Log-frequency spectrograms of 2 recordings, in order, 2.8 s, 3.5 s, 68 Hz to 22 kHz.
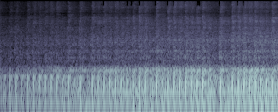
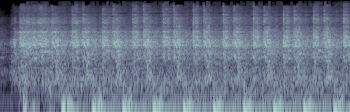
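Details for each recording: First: Yamaha YFZ 450 ATV after fixing a no-spark shut-off, started on a jump box: crisp, even single-cylinder thump at about fourteen beats a second, holding steady without misses; healthy idle after repair. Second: Yamaha YFZ450 ATV that shut off while riding; spark confirmed at coil, battery weak: steady starter cranking about three turns a second with no firing, turns over but never catches; cranking, no start, cause unconfirmed.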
